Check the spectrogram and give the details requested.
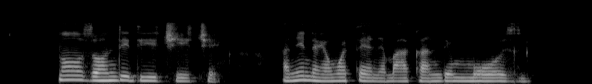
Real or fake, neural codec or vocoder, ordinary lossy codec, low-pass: fake; codec, 16 kHz, 2 kbps, X-Codec, HuBERT features, trained on LibriSpeech; Opus, 32 kbps; 7.2 kHz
